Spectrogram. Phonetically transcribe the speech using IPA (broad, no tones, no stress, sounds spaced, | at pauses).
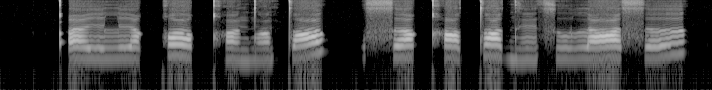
qʼ e l e q u qʰ õ d ɐ̃ tˤ u | s ɐ qʰ e tˤ i d ẽ s u l ɑ s ɜ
